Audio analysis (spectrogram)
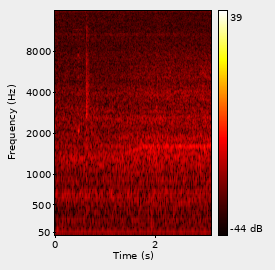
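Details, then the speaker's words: Pride DX-300 with a replaced Nomad HV power supply PCB and new electrolytic caps, slowly powered up on a variac at about 90 V drawing 50 W: steady airy whoosh with a faint hum as the blower spins up. Normal cooling blower. "I can hear the blower starting."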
